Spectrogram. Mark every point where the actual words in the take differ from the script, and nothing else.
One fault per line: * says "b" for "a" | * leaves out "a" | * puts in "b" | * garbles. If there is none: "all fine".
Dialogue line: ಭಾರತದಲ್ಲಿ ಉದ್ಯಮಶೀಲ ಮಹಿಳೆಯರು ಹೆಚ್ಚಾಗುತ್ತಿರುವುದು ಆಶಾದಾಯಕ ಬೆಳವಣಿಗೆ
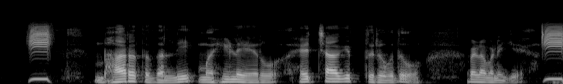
* leaves out "ಉದ್ಯಮಶೀಲ"
* leaves out "ಆಶಾದಾಯಕ"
